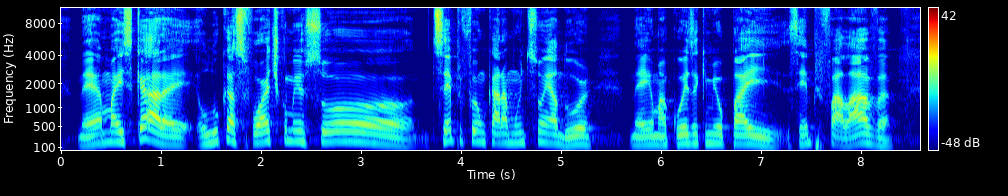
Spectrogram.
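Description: A man with a normal speaking voice, fairly high in pitch, at a fairly slow pace with ordinary pitch variation. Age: 20s. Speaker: entrepreneur. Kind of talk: casual chat.

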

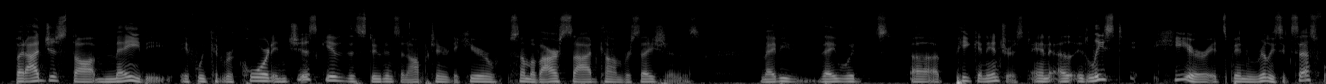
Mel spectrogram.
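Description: Speaking with a Southern US accent, a man keeps a medium pitch with ordinary variation. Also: moderate pace. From Arkansas. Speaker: history teacher and podcast co-host. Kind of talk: casual chat.

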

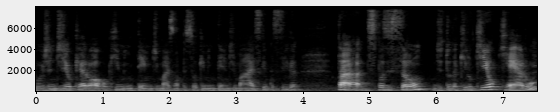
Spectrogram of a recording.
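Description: Heard with audible room echo, a woman's very deep, low voice is somewhat breathy, has ordinary pitch variation, and swings widely in loudness. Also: fairly quick pace. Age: 50s. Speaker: domestic worker and caregiver. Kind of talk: casual chat.

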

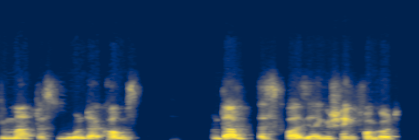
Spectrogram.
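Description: Speaking at a moderate pace, a man with medium pitch keeps his intonation fairly even. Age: 20s. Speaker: police cadet and church media volunteer. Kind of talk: casual chat.

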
